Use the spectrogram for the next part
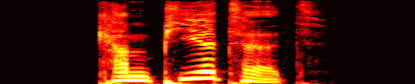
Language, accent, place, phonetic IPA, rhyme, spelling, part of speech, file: German, Germany, Berlin, [kamˈpiːɐ̯tət], -iːɐ̯tət, kampiertet, verb, De-kampiertet.ogg
- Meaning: inflection of kampieren: 1. second-person plural preterite 2. second-person plural subjunctive II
